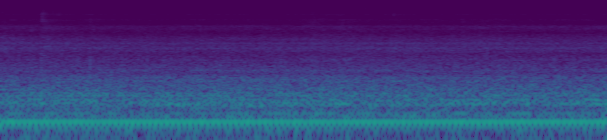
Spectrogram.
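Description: A steady low-pitched hum that does not change.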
